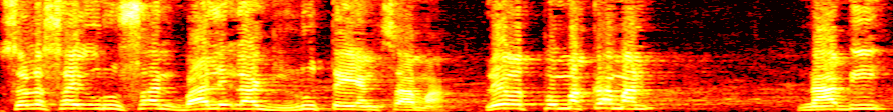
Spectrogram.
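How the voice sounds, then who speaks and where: High-voiced man preaching with jokes. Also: normal speed. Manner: jokey, animated storytelling with asides to the audience. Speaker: Islamic preacher. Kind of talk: humorous sermon to a congregation.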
